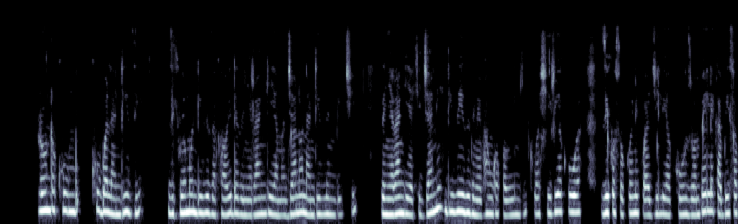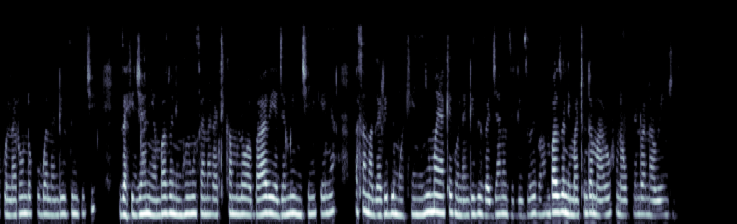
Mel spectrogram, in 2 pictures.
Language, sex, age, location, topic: Swahili, female, 18-24, Nairobi, finance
